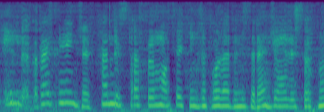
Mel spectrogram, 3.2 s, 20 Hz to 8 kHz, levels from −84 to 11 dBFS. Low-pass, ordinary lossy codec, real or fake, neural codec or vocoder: 7.2 kHz; none; fake; codec, 24 kHz, 1 kbps, SNAC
